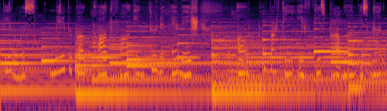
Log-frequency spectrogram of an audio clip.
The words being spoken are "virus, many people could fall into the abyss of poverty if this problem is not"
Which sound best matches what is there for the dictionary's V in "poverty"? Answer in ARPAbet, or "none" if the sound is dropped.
P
